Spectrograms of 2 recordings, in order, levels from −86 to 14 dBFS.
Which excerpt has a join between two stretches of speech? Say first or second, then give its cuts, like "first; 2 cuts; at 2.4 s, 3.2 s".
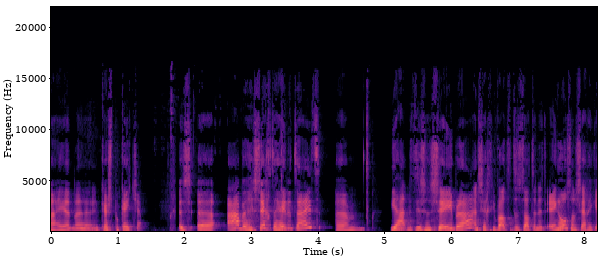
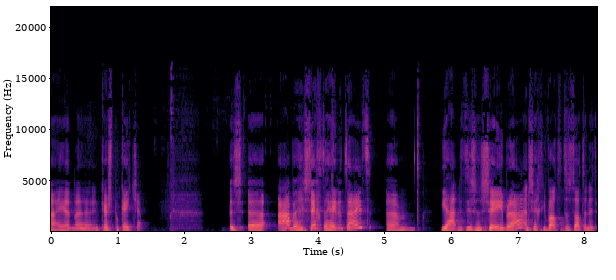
first; 1 cut; at 1.9 s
